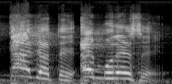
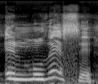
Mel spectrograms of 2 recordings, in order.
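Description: First: High, loud rebuke to the storm; Jesus silencing the tempest, loud high command; commanding shout. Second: Firm rebuke, only a little raised; Jesus speaking to the storm, firm but restrained; milder command. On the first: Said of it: "lo veo gritándole a la nada". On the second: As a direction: speak to the storm firmly, not yelling. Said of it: "Le habla a la tempestad". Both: Retold or imitated.

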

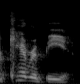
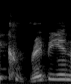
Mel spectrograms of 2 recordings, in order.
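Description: First: Caribbean said as ka-ruh-BEE-un; Caribbean with a full first vowel, stressed BEE; stress on third syllable. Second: Caribbean said as kuh-RIB-ee-un; Caribbean with a reduced first syllable, stressed second. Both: Shown as a demonstration. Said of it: "do you say Caribbean or Caribbean".

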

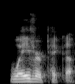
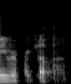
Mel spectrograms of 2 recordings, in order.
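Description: First: Said again louder for clarity; louder repeat. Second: Said in the usual way. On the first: Real, not acted. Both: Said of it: "Say again?".

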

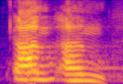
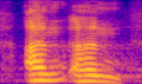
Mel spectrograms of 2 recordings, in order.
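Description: No difference in how they are said.

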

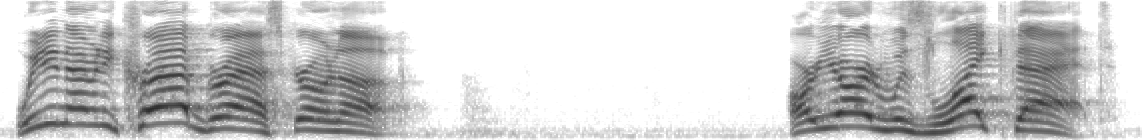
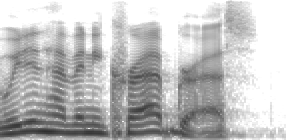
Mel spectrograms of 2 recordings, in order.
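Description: First: High-pitched, showy boast; mock bragging. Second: Said in the usual way. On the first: Mock boast after denying bragging.

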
